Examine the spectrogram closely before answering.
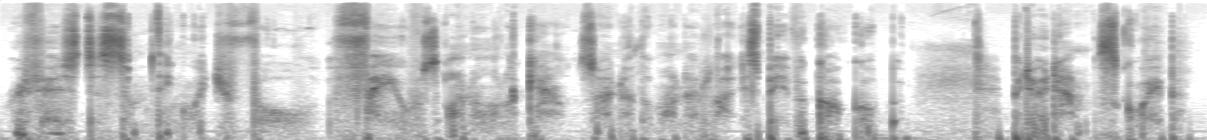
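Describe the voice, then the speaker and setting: A person with a British accent whispering informal, chatty, matey explanations in an ASMR style. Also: fast. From United Kingdom. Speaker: presenter explaining slang.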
